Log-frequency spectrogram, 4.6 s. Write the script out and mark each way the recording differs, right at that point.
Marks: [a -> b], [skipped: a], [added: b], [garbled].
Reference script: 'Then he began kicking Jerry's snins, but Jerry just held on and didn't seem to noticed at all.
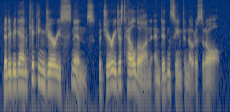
'Then he began kicking Jerry's snins, but Jerry just held on and didn't seem to [noticed -> notice] at all.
